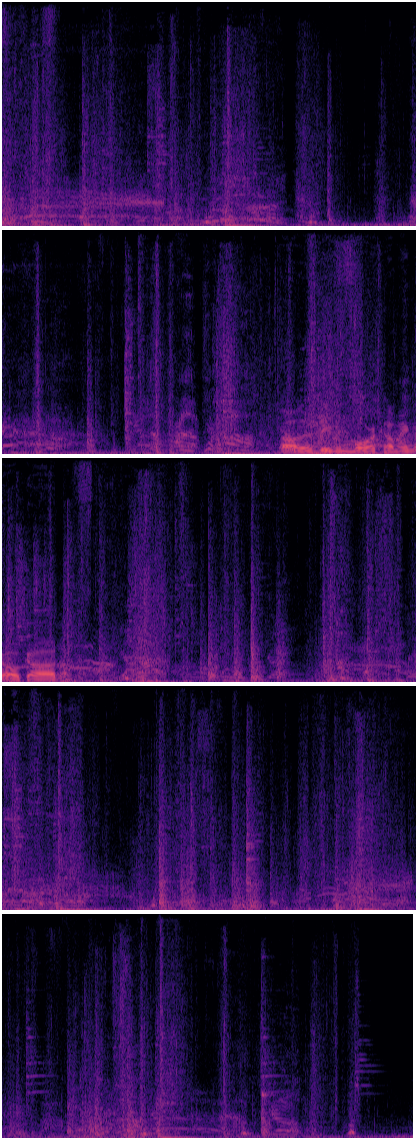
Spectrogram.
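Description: Swords and shields clash and clang in a crowded melee.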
